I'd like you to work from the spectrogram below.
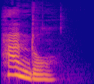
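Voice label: "handle", British English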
